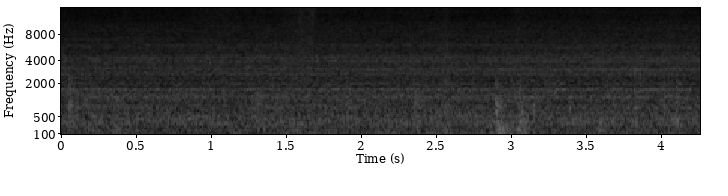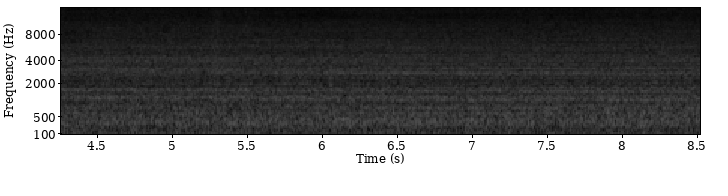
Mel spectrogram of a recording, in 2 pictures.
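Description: A small machine hums steadily close by.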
